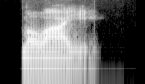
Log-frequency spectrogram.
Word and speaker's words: Moai: Hangaroa is the largest settlement on what remote island, famous for its moai? – Famous for its what again? – I'm guessing this is the pronunciation. Moai, M-O-A-I.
